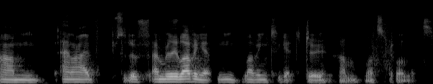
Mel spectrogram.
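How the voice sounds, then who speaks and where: The words come very fast. They carry an Australian accent. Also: man. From Australia, Melbourne. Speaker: university student debater. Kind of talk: casual chat. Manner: halting, many fillers.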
